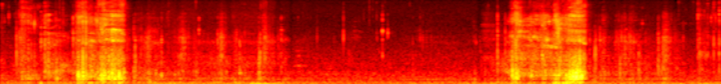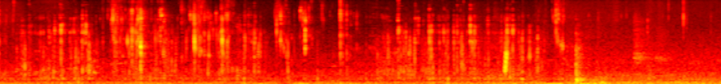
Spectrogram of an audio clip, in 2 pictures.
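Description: Close-miked eating sounds: biting into dahi golgappe with crisp puri shells and chewing Maggi noodles. Two louder crunching bites come about one second and about seven seconds in, followed by many small wet mouth clicks of chewing.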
